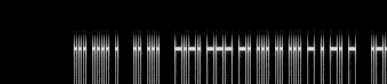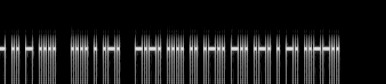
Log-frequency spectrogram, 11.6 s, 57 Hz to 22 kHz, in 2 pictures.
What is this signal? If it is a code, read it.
Morse code, heard as a keyed tone, about 34 wpm, 700 Hz. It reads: SHE IS CONSISTENT WITH HER CHILDREN?
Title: Sentences from Top 1500 Words 35wpm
